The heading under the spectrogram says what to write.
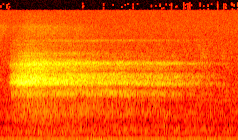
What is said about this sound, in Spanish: es respiro desde el abdomen, inflo mi pancita y exhalo.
